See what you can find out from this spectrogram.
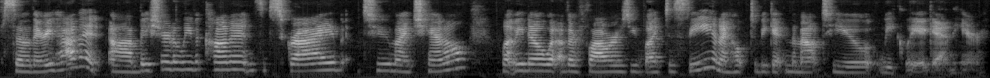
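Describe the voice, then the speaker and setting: A woman's voice: medium pitch, animated, a little fast, sharp tone. A woman with a head cold explaining a craft project step by step in a chatty, self-deprecating tutorial voice.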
